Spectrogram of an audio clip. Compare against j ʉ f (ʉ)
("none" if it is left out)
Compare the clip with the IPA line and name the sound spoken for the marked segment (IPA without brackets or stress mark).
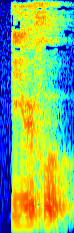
u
